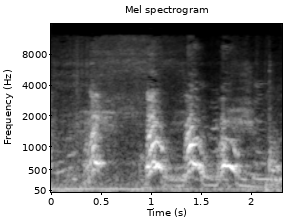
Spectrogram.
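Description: A pregnant female dog barks several times in short, sharp yips, with four distinct bursts spaced about half a second apart, close and fairly loud above a low background hum.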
